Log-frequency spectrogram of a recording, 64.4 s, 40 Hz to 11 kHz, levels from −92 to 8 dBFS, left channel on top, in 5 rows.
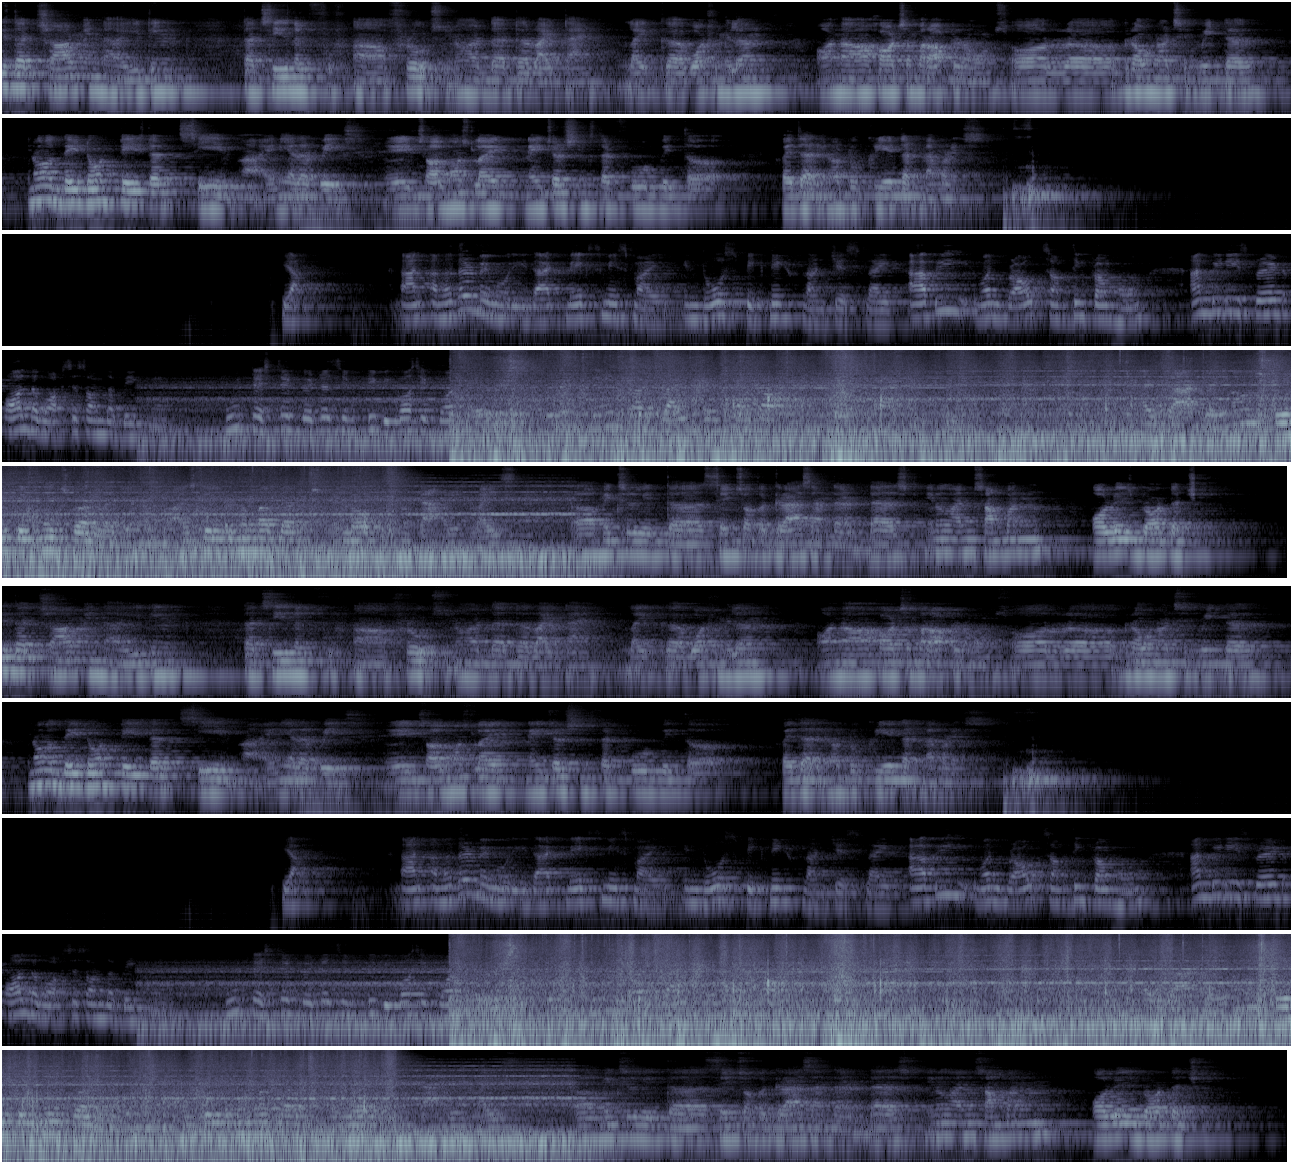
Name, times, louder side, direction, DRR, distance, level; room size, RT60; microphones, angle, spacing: voice 1, 0.0-12.6 13.2-20.1 20.7-23.3 49.7-62.1 62.5-63.5, left 2 dB, 65° left, 1.0 m, -42 dB
voice 2, 28.6-28.9 29.7-37.2 37.7-40.4 40.9-43.7 44.1-46.6 47.0-48.1, left 3 dB, 20° left, 0.4 m, -48 dB
sound 1, 40.0-57.3, right 2 dB, 25° right, 0.8 m, -42 dB
sound 2, 43.1-55.5, right 2 dB, 90° right, 1.0 m, -38 dB
11.5 x 6.6 x 7.5 m
head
